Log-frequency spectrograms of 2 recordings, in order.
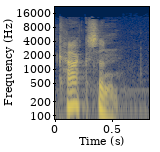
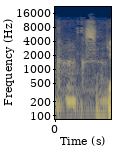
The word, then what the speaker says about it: coxswain: Yeah, C-O-X-S-A-I-N? W-A-I-N. Coxswain, which is the way you pronounced it. But it's pronounced coxswain. – It is pronounced coxswain.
